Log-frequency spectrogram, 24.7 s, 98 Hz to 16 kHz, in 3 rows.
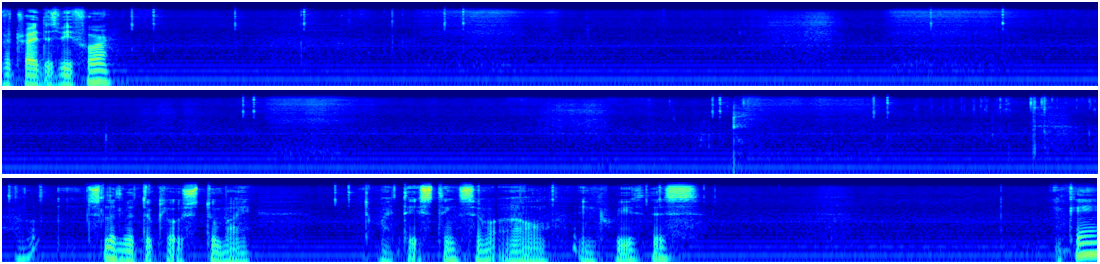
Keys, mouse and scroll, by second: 0.4 click, 1.0 click, 1.8 click, 3.4 shift+click, 7.0 click, 10.1 click, 13.6 click, 14.0-14.4 scroll up 1, 14.8 click, 16.1 shift+BackSpace, 16.4 shift+9, 16.6 shift+Return, 19.0 click, 20.0 click, 21.3 click, 21.8-22.5 scroll up 2.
